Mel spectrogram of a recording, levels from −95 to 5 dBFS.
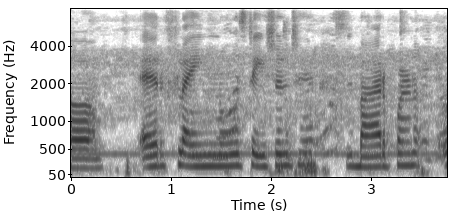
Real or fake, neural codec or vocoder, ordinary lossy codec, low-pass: real; none; none; none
